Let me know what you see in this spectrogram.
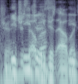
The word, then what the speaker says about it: Idris Elba: How do you say that guy's name? Idris Elba. There you go.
